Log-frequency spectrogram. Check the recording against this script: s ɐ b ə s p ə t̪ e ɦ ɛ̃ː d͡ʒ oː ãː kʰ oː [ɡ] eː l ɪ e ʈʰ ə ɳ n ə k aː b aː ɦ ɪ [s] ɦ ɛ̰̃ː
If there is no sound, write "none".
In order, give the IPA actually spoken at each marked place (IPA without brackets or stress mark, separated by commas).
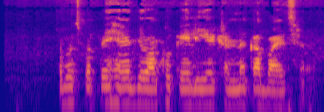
k, s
